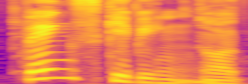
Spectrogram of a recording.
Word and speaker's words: Thanksgiving: Thanksgiving. – 땡이 그죠? 번데기 발음이에요. – 혀를 내밀어야 돼.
